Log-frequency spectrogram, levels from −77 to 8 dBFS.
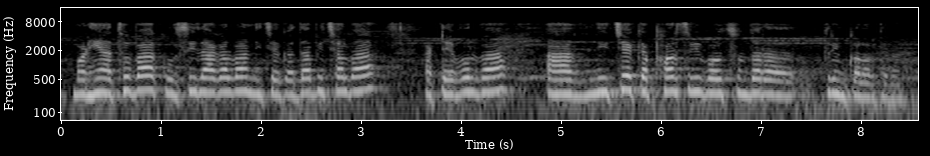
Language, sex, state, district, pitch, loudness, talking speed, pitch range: Bhojpuri, female, Uttar Pradesh, Varanasi, 255 Hz, -23 LUFS, 170 wpm, 240-275 Hz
